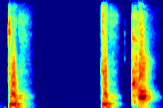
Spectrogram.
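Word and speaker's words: दुःख: So it's a distinct H sound before the K. Classical Sanskrit would tend to say dukkha.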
